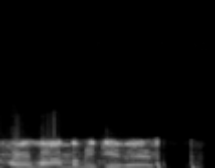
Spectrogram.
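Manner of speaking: normal talking voice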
